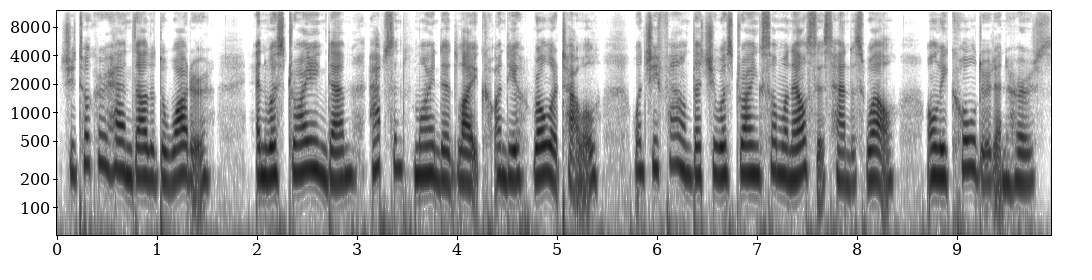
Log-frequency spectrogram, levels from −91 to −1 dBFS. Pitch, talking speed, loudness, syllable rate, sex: 215 Hz, 210 wpm, -18 LUFS, 5.2 syllables/s, female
